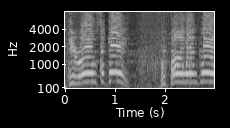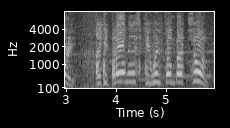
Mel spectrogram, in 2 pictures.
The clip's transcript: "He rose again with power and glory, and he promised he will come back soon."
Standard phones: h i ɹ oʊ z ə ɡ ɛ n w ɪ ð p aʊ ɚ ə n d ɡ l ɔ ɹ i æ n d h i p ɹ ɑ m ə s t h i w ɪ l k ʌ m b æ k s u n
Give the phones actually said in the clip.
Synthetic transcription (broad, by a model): h i ɹ oʊ z ə ɡ ɛ n w ɪ ð p aʊ ɚ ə n ɡ l ɔ ɹ i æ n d h i p ɹ ɑ m ə s t h i w ɪ l k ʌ m b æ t s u n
